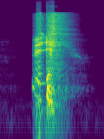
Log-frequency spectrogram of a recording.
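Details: Induced sneeze: a single sharp, explosive sneeze with a brief intake and a loud hissing burst that trails off.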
